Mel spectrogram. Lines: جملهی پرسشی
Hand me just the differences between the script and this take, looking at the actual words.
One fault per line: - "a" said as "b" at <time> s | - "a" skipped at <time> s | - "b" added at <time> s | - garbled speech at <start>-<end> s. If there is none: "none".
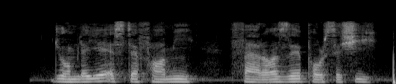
- "استفهامی فراز" added at 1.1 s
